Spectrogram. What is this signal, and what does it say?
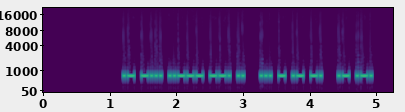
Morse code, heard as a keyed tone, about 36 wpm, 700 Hz. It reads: AB2GI STAN AR
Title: K1USN SST QSO Practice - 35wpm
